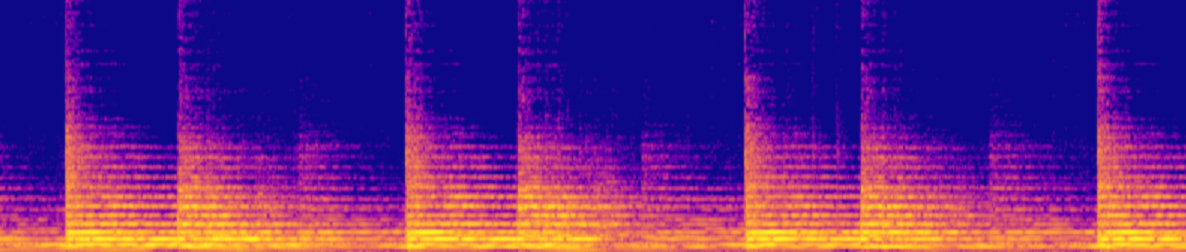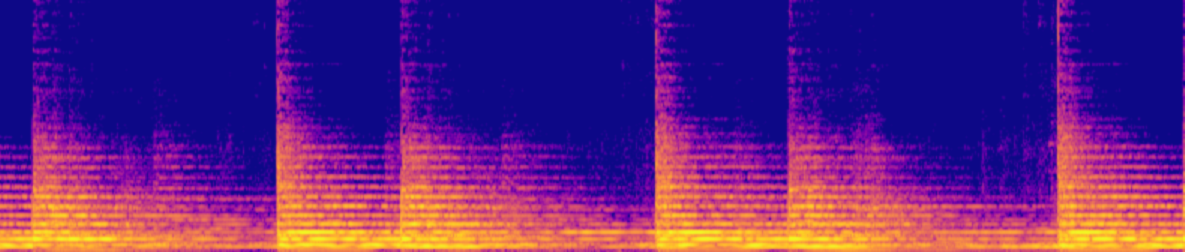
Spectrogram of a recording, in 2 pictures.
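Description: Large church bell turned full circle on its wooden headstock by hand, its clapper striking about fourteen times in pairs, each stroke ringing on over a steady low hum.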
